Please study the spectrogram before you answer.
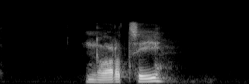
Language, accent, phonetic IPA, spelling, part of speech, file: German, Austria, [ˈnɔʁtˌz̥eː], Nordsee, proper noun, De-at-Nordsee.ogg
- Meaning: North Sea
